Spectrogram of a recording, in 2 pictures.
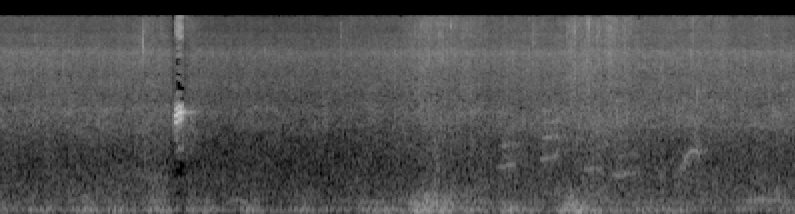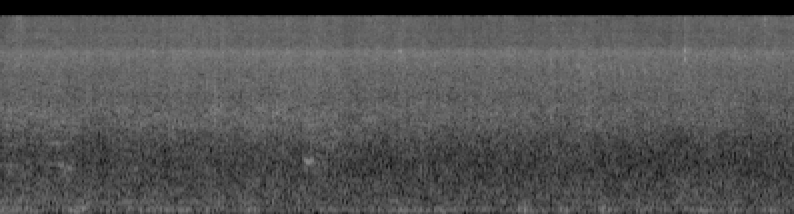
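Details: Steady hiss of rain fills the recording, with a sharp click, a few low thumps and perhaps faint voices, but no animal calls.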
